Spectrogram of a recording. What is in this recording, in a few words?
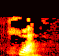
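"换", Mandarin Chinese; hsk; chinese-flashcards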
